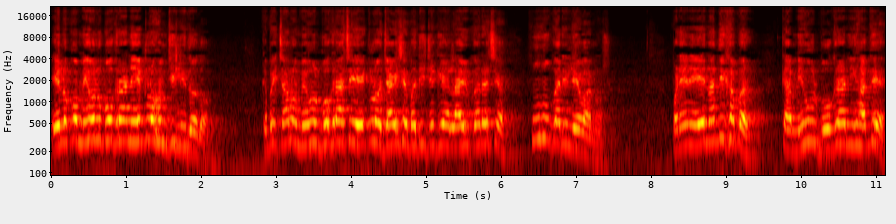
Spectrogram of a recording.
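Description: A man speaks in an extremely high voice with fairly even intonation. His loudness swings a great deal. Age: 20s. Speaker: lawyer and social media activist. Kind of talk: live video address. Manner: impassioned.

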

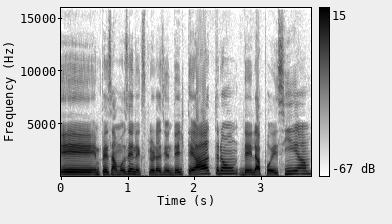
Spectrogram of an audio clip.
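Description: A woman at a very slow pace, in a dry sound with no echo and a quiet background. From Colombia, rural La Ceja, Antioquia; Antioquia, Colombia. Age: young. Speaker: artist and cultural promoter. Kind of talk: interview. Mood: warm, cheerful. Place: garden. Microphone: lapel.

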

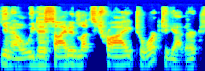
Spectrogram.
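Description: The man speaks at a fairly quick pace over a quiet background. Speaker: guest. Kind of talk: interview answer. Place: home room. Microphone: video call.

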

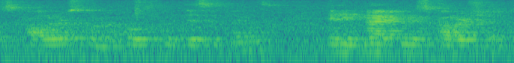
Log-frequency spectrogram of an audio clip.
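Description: The talking moves at a fairly quick pace with audible room echo. Loud background noise runs underneath. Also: man. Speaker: museum curator host. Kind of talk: public talk. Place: hall. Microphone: camera far.

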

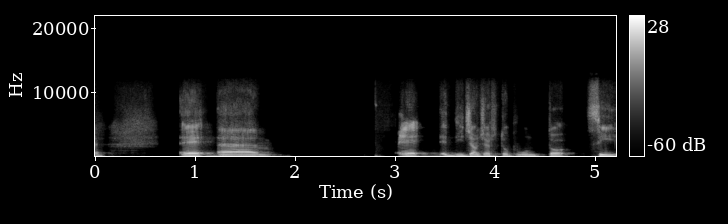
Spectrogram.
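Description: A man speaks in a medium pitch with ordinary pitch variation. The background is quiet. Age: 30s. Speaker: philosopher and lecturer; speaker. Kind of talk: public talk. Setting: stage with live audience. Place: hall. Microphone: handheld.

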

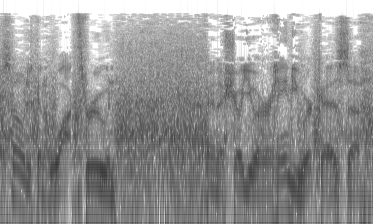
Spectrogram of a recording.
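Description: Over loud background noise, a man speaks at a fairly quick pace, the sound dry with no echo. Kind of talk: casual walkthrough narration. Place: garden. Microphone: phone near.

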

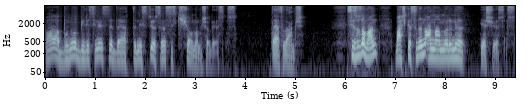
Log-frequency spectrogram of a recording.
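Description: Over a silent background in a very clean recording, a man at medium pitch uses lively intonation and big swings in loudness. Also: moderate pace. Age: 50s. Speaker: philosophy professor. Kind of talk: casual interview talk. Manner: hesitant, with filler sounds.

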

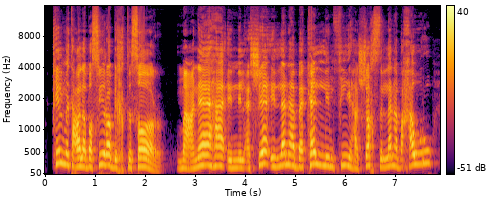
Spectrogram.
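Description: With an Egyptian accent, a man speaks at a high pitch with ordinary pitch variation. The background is quiet. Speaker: Islamic preacher. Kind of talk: religious lecture. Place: studio.

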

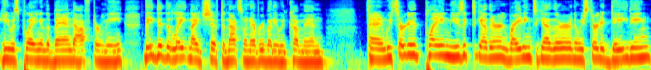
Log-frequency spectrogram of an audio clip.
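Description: Against a quiet background, a woman talks at a fairly quick pace with very even loudness and ordinary pitch variation. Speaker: singer. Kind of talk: interview answer. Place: studio. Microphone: studio mic.

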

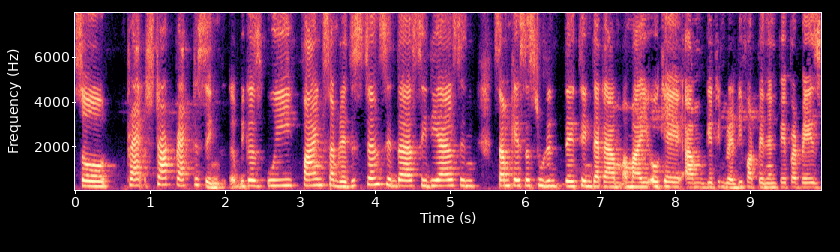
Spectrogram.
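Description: A woman talks in a high pitch with a Bangladeshi accent. Her tone is bright and sharp. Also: ordinary pitch variation, moderate pace. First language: Bengali. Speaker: exams business development manager; guest. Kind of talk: live webinar Q&A. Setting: video call. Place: home room. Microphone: video call.

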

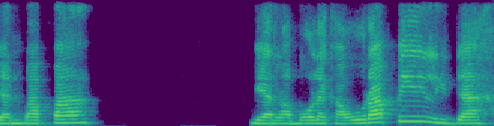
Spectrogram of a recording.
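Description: A woman talks with ordinary pitch variation. Her pace is moderate over a quiet background. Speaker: moderator. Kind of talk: prayer group moderating. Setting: video call. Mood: earnest, devout. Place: home room. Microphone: webcam.

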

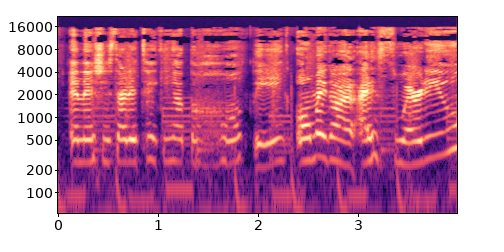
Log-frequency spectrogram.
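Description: A woman's voice comes through dry with no echo, faint music playing in the background. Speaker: vlogger. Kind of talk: casual vlog storytelling. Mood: upset, dramatic retelling. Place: car. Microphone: phone near.

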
